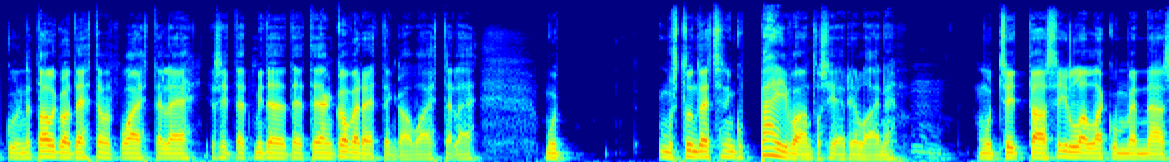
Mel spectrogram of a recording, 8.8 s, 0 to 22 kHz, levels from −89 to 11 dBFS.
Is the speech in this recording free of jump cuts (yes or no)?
yes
